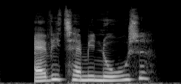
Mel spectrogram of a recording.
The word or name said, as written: AVITAMINOSER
